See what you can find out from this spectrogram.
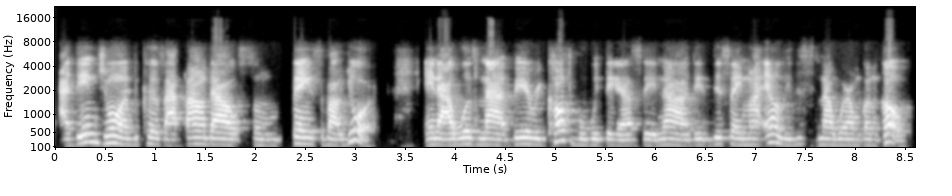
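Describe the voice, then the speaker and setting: A woman raised in Atlanta, a guest telling her story in a relaxed, repetitive, colloquial way. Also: low voice, a little fast, lo-fi sound. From Midwest-born, raised in Atlanta. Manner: repeats herself, relaxed, colloquial. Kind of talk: casual interview storytelling.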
